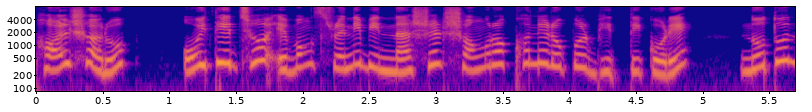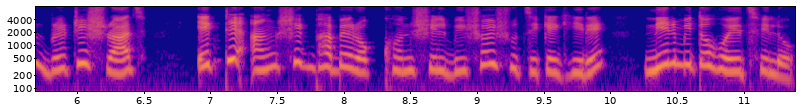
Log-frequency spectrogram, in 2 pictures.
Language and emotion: Bengali, neutral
